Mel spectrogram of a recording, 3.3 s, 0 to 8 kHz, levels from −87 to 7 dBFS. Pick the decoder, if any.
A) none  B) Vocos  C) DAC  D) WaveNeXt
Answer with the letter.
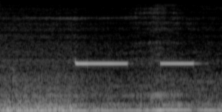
A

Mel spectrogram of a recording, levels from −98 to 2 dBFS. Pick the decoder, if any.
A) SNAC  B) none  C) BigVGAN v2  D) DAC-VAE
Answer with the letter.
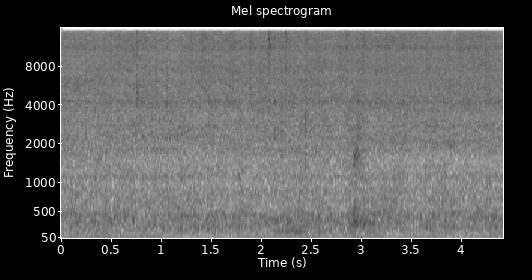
A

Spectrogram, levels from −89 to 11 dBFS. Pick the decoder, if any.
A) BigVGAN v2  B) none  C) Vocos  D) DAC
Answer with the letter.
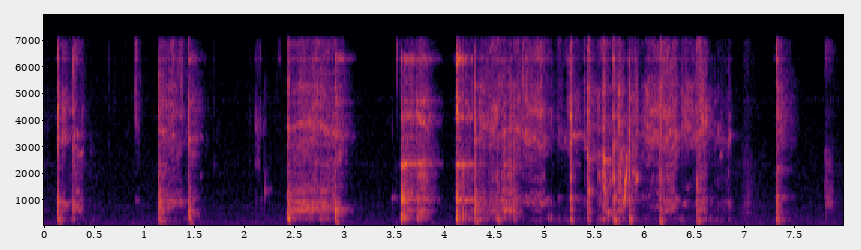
C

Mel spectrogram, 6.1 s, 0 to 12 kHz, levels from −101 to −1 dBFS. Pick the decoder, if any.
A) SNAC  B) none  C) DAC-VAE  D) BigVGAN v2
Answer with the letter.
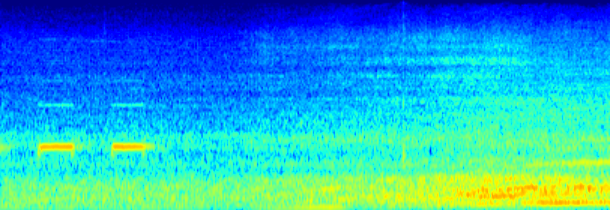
D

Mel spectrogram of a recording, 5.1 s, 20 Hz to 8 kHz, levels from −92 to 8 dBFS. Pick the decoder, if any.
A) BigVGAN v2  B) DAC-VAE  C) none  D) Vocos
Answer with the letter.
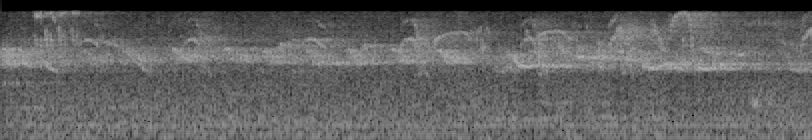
D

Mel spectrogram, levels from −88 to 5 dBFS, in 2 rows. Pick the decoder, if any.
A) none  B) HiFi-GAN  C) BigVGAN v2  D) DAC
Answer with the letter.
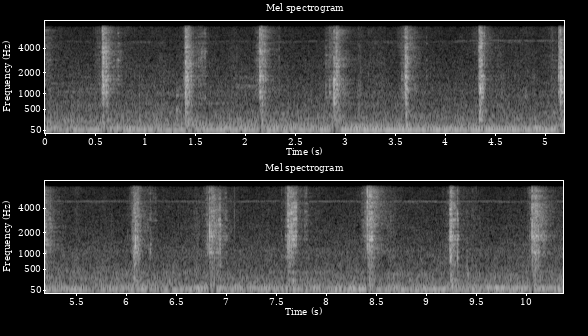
A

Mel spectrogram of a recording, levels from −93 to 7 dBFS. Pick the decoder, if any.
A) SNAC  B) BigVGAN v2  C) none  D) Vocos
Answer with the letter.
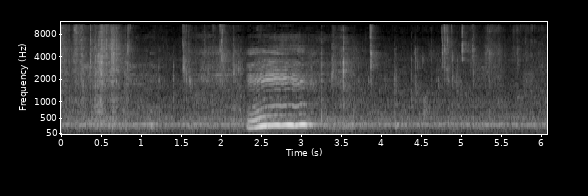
C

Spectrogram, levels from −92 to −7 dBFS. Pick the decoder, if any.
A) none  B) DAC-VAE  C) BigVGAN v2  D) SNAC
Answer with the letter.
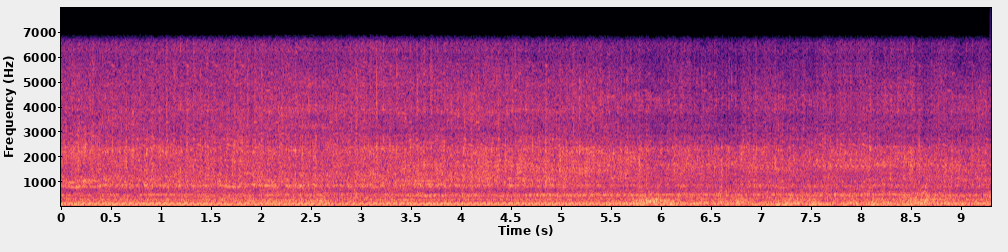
D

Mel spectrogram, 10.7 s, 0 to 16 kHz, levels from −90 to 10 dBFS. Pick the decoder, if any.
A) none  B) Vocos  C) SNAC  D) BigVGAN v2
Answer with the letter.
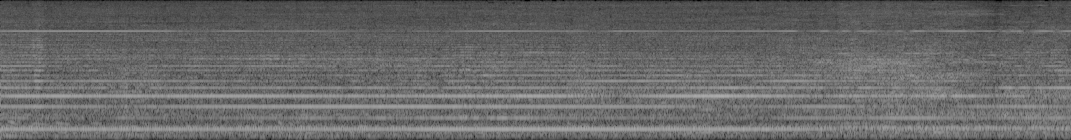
A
